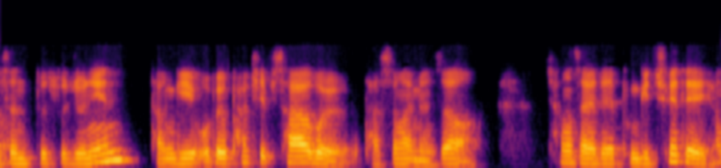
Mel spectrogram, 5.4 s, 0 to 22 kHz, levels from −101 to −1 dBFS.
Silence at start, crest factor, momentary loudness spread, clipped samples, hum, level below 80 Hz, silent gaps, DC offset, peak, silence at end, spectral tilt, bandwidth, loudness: 0 s; 18 dB; 10 LU; under 0.1%; none; -62 dBFS; none; under 0.1%; -4 dBFS; 0 s; -7.5 dB/octave; 6.8 kHz; -21 LUFS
